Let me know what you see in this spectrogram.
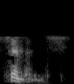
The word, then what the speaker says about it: Simmons: It's Steve Simmons. – Okay. Can you spell that for me? – S-T-E-V-E. Last name is Simmons. S-I-M-M-O-N-S.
